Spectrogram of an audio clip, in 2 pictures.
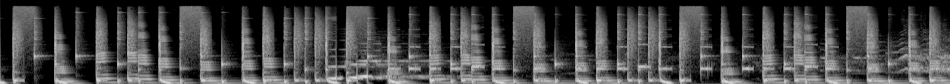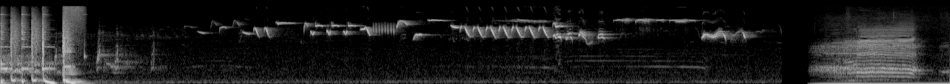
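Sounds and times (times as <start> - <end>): long wavering call: 3.3 - 5.0
birds chirping and trilling: 9.1 - 17.4.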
